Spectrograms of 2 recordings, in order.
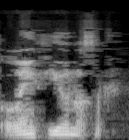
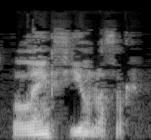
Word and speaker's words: Length-Unother: there, since you asked, my name is pronounced Length-Unother. Length-Unother. It's a long story as to why that is my YouTube name, and I'm not going to go into it right now, but it's pronounced funny because it is Icelandic.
